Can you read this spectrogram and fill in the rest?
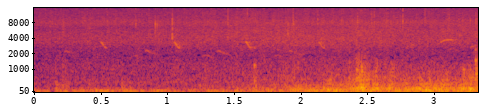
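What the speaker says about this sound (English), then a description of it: "Because it's raining now." Rain pours in Skyrim, a broad wash of drops joined by a low rumble of thunder that swells louder toward the end, with faint bird-like chirps early on and no voices.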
